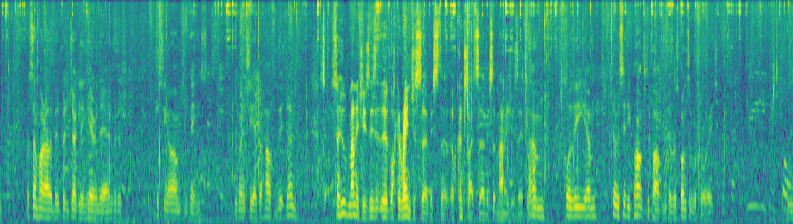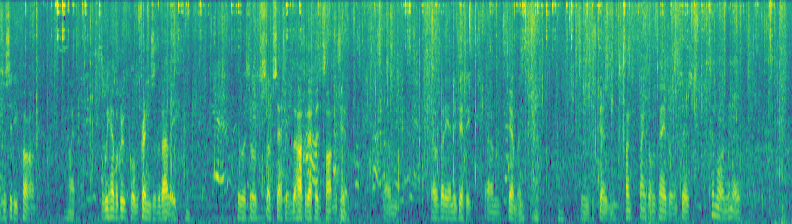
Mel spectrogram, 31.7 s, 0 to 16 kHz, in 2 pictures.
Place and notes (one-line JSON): {"title": "Walk Three: Friends of Efford Valley", "date": "2010-10-04 16:08:00", "latitude": "50.39", "longitude": "-4.10", "altitude": "69", "timezone": "Europe/Berlin"}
